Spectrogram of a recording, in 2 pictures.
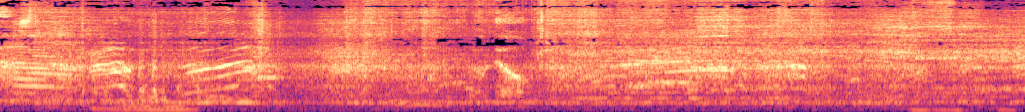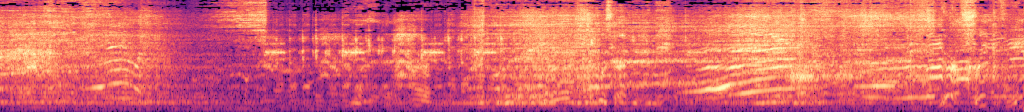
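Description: An animated film trailer's soundtrack playing from a screen's speakers: music with sound effects.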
